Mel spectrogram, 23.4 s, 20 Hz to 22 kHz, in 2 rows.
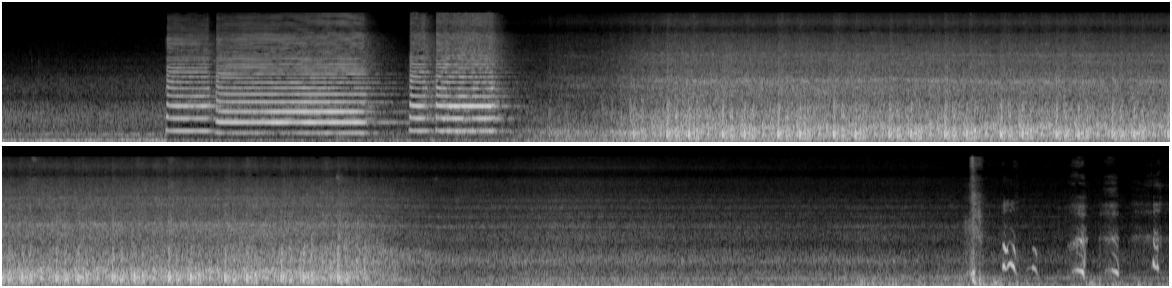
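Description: A GB Railfreight Class 66 diesel locomotive sounds its horn in loud blasts about two seconds in, over roughly three seconds. Then its train of box wagons rumbles and clatters past on the rails for about ten seconds before fading.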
